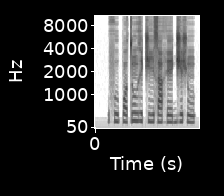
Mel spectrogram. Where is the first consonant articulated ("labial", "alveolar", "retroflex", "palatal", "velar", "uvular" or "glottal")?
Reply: labial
